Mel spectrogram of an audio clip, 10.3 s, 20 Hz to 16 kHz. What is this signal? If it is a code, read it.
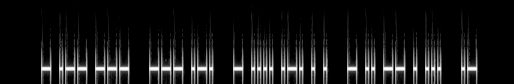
Morse code, heard as a keyed tone, about 20 wpm, 700 Hz. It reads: TWO OR THREE TIMES A
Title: Sets of 5 Words Encore2 20wpm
